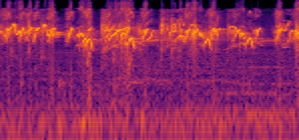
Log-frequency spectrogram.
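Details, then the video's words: Lure call of brown-throated sunbirds for pulling in other birds: quick, shrill, looping chirps tumble over one another in short bursts, separated by tiny pauses. "SUARA PIKAT KORLAP RIBUT"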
